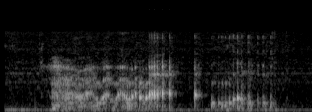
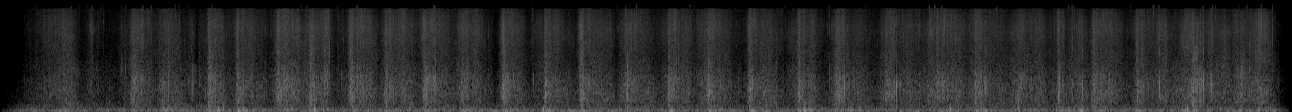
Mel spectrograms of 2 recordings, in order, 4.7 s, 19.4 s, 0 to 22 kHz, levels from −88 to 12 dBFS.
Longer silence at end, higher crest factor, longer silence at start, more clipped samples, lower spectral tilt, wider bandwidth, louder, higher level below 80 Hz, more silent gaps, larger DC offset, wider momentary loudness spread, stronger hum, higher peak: first, 0.55 s vs 0.1 s; about the same, 24 dB vs 26 dB; about the same, 0.1 s vs 0.15 s; neither; first, -6 dB/octave vs -2.5 dB/octave; second, 7.4 kHz vs 18 kHz; first, -30 LUFS vs -44 LUFS; second, -62 dBFS vs -52 dBFS; neither; neither; first, 19 LU vs 7 LU; neither; first, -8 dBFS vs -18 dBFS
